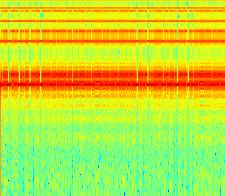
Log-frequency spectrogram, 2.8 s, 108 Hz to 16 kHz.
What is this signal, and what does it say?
300-baud modem data.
